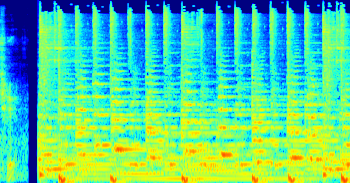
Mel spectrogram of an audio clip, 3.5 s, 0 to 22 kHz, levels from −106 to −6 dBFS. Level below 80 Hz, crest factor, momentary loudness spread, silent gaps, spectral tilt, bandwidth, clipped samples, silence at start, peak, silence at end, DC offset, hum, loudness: -40 dBFS; 16 dB; 3 LU; 0.28-0.37 s; -4 dB/octave; over 20 kHz; under 0.1%; 0 s; -14 dBFS; 0 s; under 0.1%; none; -31 LUFS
